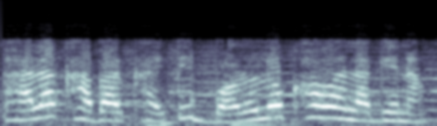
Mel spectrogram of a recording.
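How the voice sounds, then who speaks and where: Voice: high voice, fast talker, natural voice. A performer playing a cheerful, eager cartoon schoolgirl who speaks in a rural Bangladeshi dialect. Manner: eager, polite but outspoken. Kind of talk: cartoon voice acting. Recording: dull lo-fi cartoon audio with music.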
